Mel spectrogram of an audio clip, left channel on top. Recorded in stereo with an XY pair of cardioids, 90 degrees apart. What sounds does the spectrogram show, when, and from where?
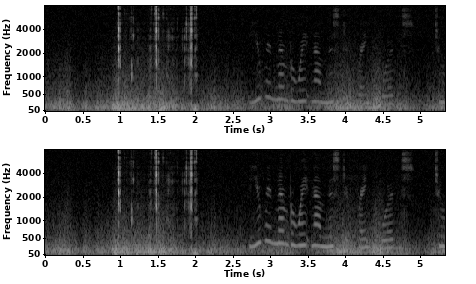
1.0 s chewing: 5° left
2.7 s a woman speaking: 45° right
